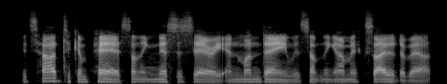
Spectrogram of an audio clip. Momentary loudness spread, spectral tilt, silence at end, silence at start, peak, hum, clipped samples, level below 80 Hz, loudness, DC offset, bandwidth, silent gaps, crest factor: 9 LU; -1.5 dB/octave; 0.2 s; 0.25 s; -2 dBFS; none; under 0.1%; -72 dBFS; -26 LUFS; under 0.1%; 14.5 kHz; none; 26 dB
